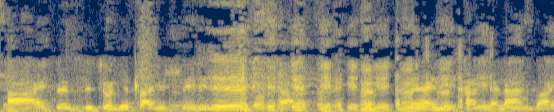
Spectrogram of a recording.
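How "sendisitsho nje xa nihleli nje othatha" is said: ordinary talk, nothing marked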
